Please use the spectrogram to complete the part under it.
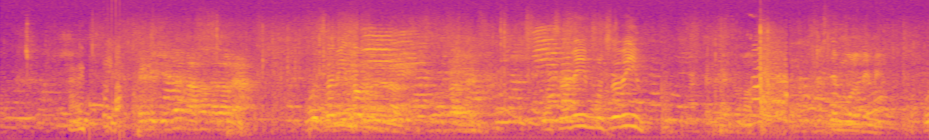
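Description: Several people talk and call out at once in a busy room.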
